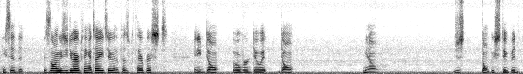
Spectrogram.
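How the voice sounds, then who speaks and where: High voiced guy doing a rambly halting vlog after surgery, sore throat, bit of noise behind him. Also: little pitch movement. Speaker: patient giving a recovery update. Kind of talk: casual solo vlog.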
